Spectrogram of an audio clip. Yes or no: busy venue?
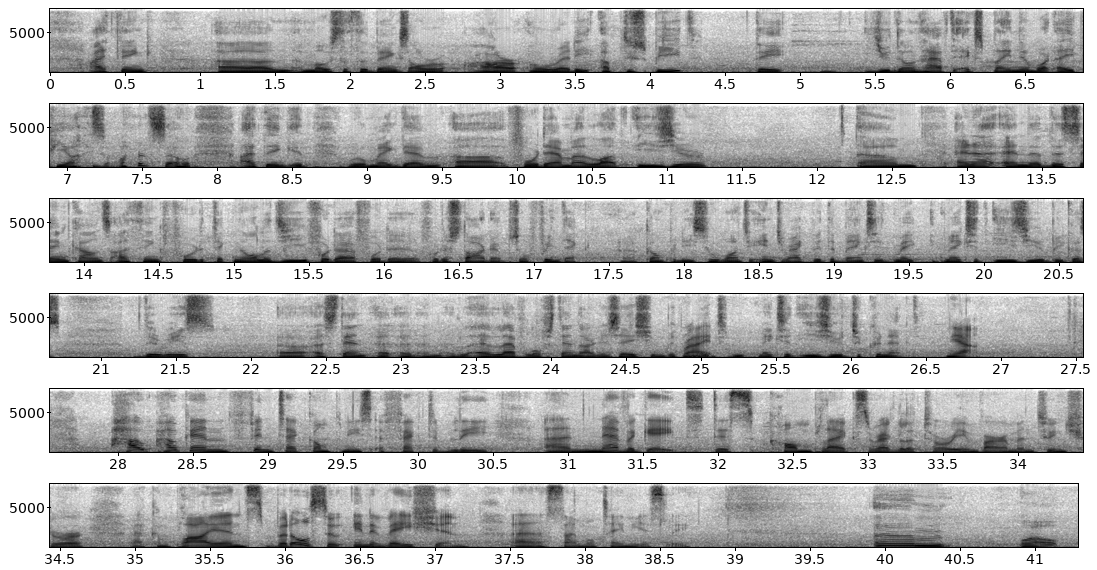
yes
